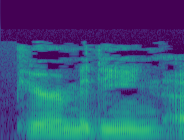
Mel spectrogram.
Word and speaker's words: pyrimidine: He's saying how the base, can be purine and a pyrimidine.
